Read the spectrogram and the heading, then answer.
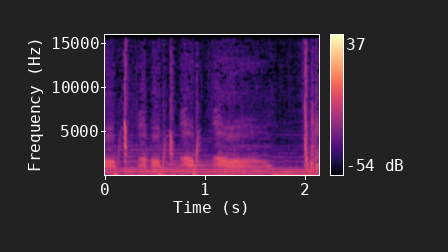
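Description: A parrot makes a sustained, nasal, buzzy call broken by short raspy squawks, fairly loud, with a harsh burst at the end and no talking.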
